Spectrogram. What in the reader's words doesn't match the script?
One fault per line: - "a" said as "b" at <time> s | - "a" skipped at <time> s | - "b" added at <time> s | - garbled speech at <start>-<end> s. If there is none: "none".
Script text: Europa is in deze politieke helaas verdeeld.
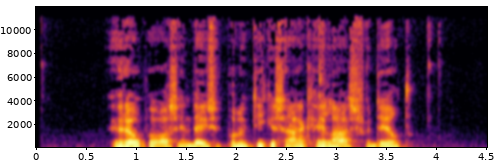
- "is" said as "was" at 1.2 s
- "zaak" added at 2.4 s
